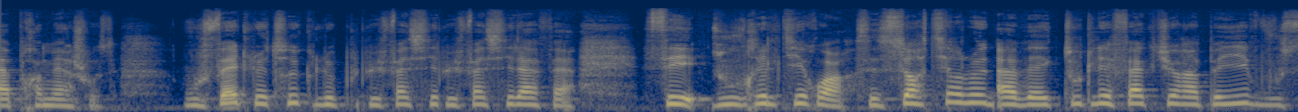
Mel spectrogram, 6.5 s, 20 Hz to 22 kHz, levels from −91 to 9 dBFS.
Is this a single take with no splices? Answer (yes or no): no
